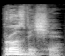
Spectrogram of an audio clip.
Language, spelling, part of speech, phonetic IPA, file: Russian, прозвище, noun, [ˈprozvʲɪɕːe], Ru-прозвище.ogg
- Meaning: 1. nickname, sobriquet, byname, cognomen, soubriquet 2. alias (another name; an assumed name) 3. surname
